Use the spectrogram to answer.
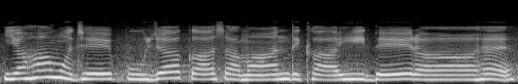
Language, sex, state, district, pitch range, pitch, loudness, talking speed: Hindi, female, Madhya Pradesh, Katni, 225-250 Hz, 240 Hz, -10 LUFS, 105 wpm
